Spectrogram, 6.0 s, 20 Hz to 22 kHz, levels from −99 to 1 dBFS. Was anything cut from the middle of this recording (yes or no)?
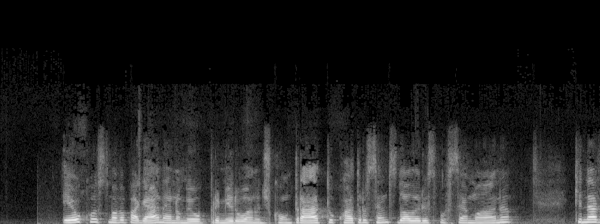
no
